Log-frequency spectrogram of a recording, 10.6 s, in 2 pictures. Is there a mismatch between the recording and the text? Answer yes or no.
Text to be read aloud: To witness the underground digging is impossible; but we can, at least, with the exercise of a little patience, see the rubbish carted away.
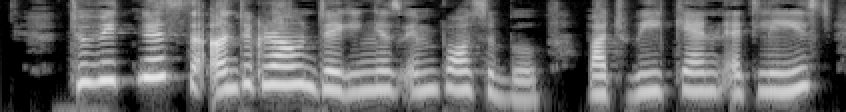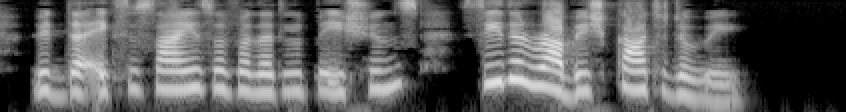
no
